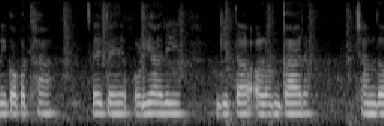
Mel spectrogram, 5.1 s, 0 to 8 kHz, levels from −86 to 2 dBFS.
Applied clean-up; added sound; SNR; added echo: none; none; none; none.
